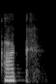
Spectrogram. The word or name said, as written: ak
